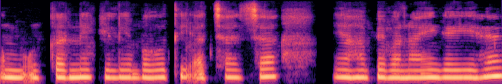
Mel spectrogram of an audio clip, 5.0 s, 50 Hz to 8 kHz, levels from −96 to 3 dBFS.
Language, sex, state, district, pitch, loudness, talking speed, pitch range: Hindi, female, Bihar, East Champaran, 220 Hz, -15 LUFS, 145 wpm, 215-225 Hz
